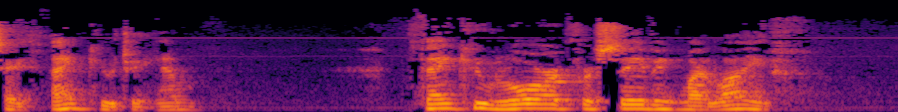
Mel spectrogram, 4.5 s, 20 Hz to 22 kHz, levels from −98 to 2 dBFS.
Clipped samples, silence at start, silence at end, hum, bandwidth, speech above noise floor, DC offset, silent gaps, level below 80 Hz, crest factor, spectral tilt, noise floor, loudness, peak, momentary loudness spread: under 0.1%; 0 s; 0.45 s; none; 12 kHz; 36 dB; under 0.1%; none; -62 dBFS; 16 dB; -4.5 dB/octave; -58 dBFS; -22 LUFS; -6 dBFS; 14 LU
